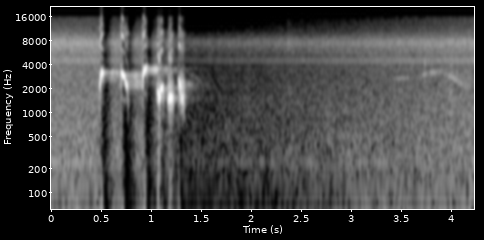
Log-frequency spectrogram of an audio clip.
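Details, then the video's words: Dok taeng bird on 8 September 2023 giving a single burst of six quick, bright whistled notes that step downward, followed by quiet with a faint distant whistle. "เสียงนกดอกแตงEp.187 จ้าวขันเงิน นานๆออกเที่ยวสับไม่หยุด!!"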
